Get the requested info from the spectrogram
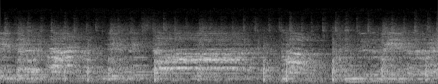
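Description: Show choir singing an upbeat number in harmony over an accompaniment with a steady beat.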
